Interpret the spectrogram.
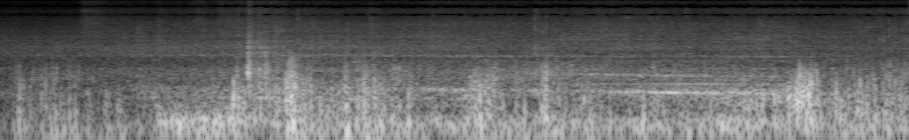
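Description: Double-deck electric suburban train pulling in and running close past along the platform, its wheels rumbling with sharp clacks over the rail joints as it slows. A steady whine sounds through the second half.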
